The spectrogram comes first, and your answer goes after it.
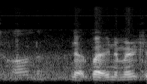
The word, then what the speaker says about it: Honda: The rest of the world, Honda. Honda. Yeah. You see that? It's an O, Honda. It's actually an O, but it's Honda.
